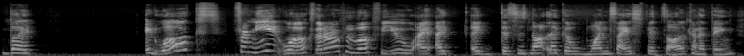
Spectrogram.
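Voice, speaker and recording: A woman's voice: on the high side, lively intonation, normal speed, a bit bright, husky. A young woman casually giving candid, self-mocking advice as a guest, with frequent fillers and restarts.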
